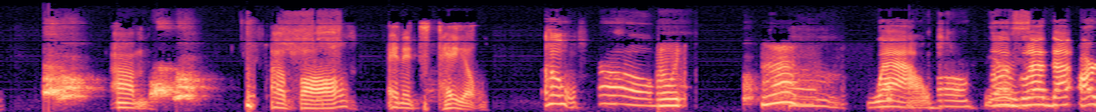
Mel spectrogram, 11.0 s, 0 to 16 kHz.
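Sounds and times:
dog barking and growling: 0.4 - 2.1
speech: 1.2 - 1.9, 2.8 - 6.9, 7.6 - 10.9.

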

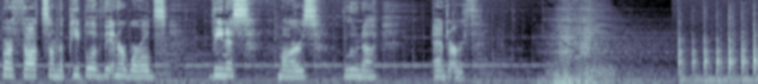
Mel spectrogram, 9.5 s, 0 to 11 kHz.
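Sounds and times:
speech: 0.0 - 6.1
low rumbling whoosh: 6.6 - 8.4
loud knocks on a door: 8.4 - 9.4.

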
